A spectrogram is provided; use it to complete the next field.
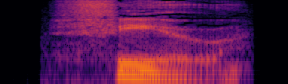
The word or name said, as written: few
